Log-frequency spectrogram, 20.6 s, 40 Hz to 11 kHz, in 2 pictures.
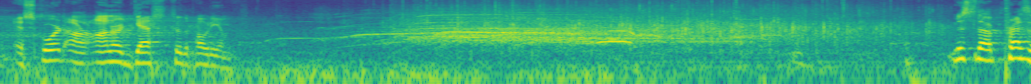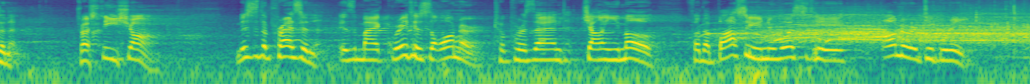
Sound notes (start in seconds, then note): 3.2 cheers and applause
